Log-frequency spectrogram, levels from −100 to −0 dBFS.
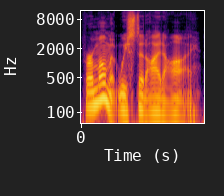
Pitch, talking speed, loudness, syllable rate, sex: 110 Hz, 310 wpm, -18 LUFS, 6.1 syllables/s, male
